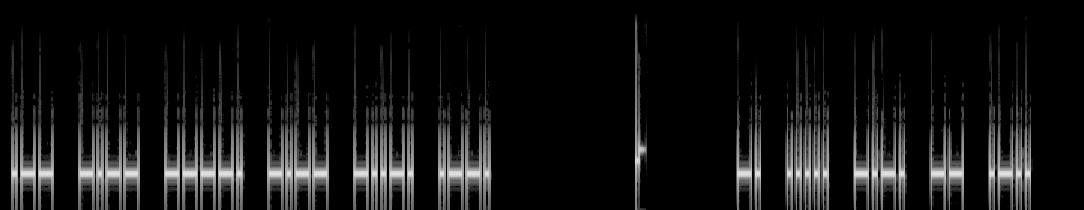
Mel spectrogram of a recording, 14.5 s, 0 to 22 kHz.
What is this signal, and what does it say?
Morse code, heard as a keyed tone, about 20 wpm, spaced as for 14 wpm, 700 Hz. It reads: WY9Y/P N5CML
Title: 179 Lesson 29g - Slash - Call Signs 20wpm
